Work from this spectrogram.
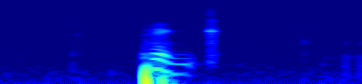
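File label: "pink", British English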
